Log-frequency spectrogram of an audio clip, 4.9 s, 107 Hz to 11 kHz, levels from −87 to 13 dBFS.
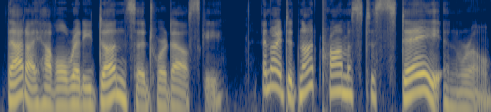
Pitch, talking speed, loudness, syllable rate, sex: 185 Hz, 195 wpm, -17 LUFS, 5.1 syllables/s, female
